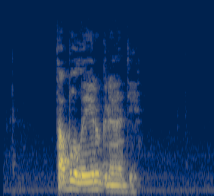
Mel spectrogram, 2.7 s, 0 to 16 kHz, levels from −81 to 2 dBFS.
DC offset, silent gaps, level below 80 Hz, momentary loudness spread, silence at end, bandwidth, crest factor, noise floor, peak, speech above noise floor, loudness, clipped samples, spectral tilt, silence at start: under 0.1%; none; -60 dBFS; 16 LU; 1 s; 8.2 kHz; 20 dB; -60 dBFS; -2 dBFS; 43 dB; -18 LUFS; under 0.1%; -8 dB/octave; 0.75 s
